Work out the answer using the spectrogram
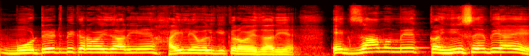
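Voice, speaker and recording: A man's voice: high voice, darkish tone. A man teaching an online exam-prep class in Hindi with a Rajasthani accent, repeating word lists and stressing reminders to remember them.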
